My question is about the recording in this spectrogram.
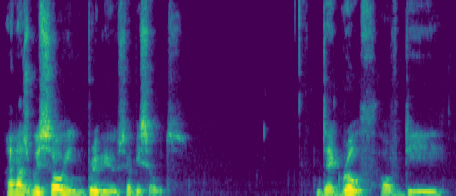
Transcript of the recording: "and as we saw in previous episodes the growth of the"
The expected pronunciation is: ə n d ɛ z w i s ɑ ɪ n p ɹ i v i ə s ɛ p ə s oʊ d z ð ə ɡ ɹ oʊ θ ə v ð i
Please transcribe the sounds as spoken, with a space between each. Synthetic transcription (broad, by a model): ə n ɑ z w i s ɑ ɪ n p ɹ i v i ə s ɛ p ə s oʊ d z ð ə ɡ ɹ oʊ θ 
